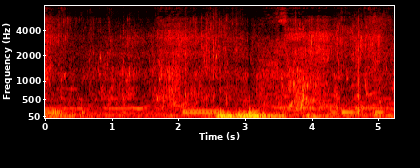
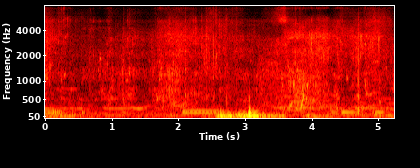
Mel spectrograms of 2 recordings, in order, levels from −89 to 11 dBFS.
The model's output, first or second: second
